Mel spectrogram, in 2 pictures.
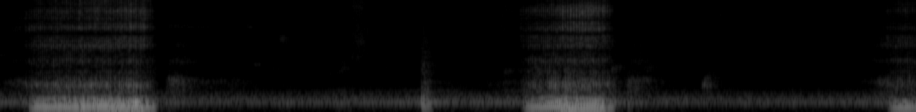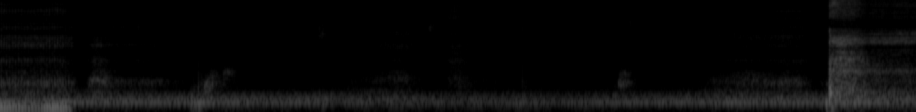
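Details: Adult man (uncle) snoring on New Year; loud low rattling inspiratory snores, about four over fourteen seconds, with a steady background hum.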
